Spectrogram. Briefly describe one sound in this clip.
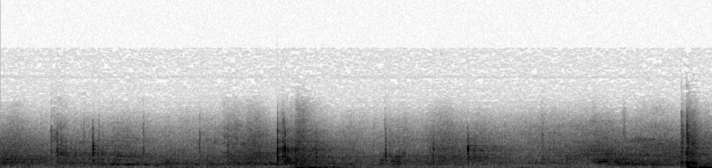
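Ice skates scrape and carve across an ice rink in a large echoing arena.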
